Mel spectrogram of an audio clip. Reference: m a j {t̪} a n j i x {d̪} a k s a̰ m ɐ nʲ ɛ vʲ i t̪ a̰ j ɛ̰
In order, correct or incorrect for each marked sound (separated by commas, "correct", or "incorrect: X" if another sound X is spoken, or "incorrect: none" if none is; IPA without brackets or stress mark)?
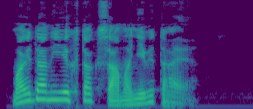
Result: incorrect: d̪, incorrect: t̪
